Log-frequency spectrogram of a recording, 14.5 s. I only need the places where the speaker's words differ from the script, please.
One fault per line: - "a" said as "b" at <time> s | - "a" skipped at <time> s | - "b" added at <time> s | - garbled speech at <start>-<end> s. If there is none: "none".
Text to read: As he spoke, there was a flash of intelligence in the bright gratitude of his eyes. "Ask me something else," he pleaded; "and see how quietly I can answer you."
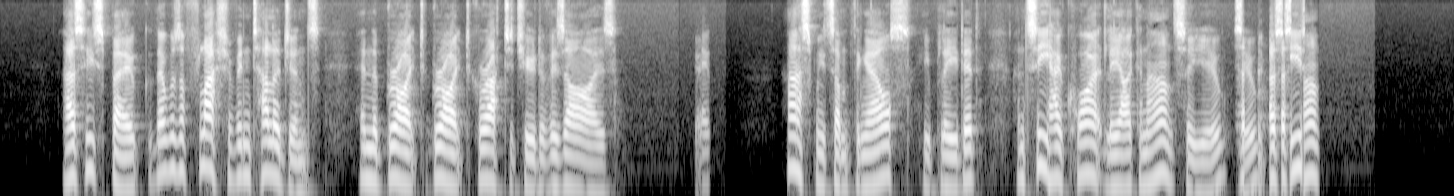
- "bright" added at 4.2 s
- garbled speech at 12.3-13.2 s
